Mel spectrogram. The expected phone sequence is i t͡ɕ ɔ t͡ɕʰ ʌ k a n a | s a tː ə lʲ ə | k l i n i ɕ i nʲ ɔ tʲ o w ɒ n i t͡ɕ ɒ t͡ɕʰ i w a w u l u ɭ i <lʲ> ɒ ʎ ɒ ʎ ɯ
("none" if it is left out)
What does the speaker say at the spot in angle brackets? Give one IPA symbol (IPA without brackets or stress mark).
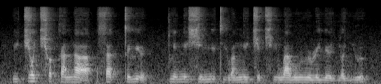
lʲ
